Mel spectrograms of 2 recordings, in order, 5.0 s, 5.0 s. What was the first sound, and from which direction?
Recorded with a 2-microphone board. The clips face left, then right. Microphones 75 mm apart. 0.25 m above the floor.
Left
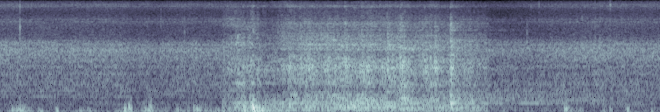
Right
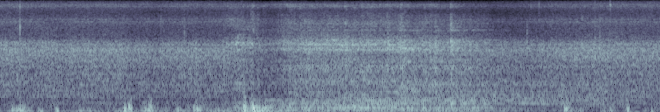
A sliding door, 75° left (ahead or behind).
